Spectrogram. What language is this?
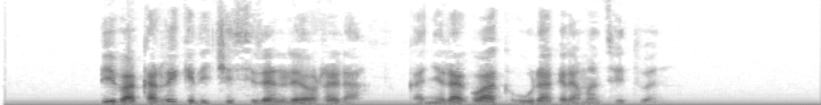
Basque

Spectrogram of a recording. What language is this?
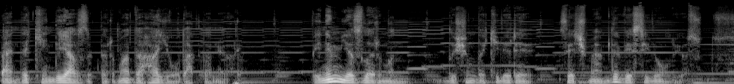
Turkish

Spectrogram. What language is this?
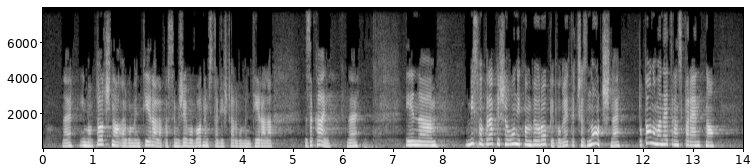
Slovenian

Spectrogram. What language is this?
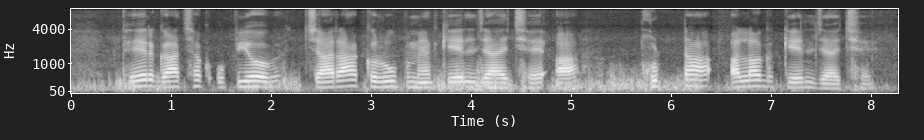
Maithili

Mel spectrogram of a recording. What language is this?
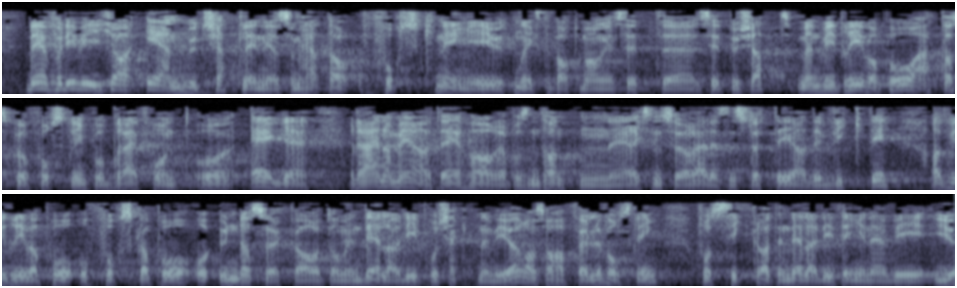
Norwegian Bokmål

